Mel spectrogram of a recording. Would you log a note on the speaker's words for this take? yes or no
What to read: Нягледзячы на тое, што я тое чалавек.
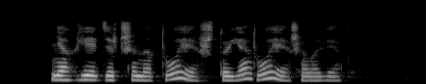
no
